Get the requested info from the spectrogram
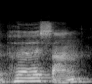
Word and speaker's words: Persang: And so, if we look at some of the other lions you've lion breded, I'm going to say this wrong, is it the Purisang or the Persang? – Okay, the Persang, yeah, that was a sonic thing.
